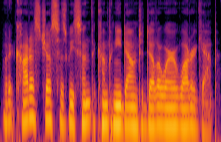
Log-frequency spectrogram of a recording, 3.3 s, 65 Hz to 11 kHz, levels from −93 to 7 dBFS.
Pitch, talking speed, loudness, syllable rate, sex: 120 Hz, 270 wpm, -15 LUFS, 6.6 syllables/s, male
